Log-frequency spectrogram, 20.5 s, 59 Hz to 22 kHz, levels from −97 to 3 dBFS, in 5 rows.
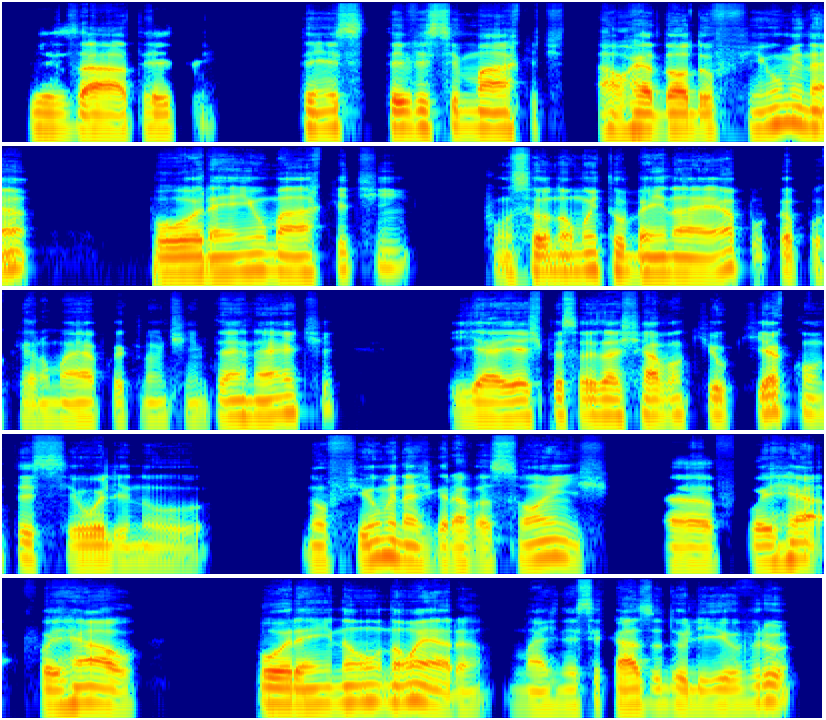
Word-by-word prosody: Exato, 100 -2 +3
e - - +2
aí 95 - -1
tem - - -26 0.4
tem 110 -1 0
esse 110 - -3
teve 110 0 +4
esse 110 +1 -2
marketing 110 -2 +1 0.2
ao - - 0
redor 105 0 +6
do 100 -1 -1
filme, 125 +8 -3
né, 115 - +3 0.6
porém 105 +2 +3
o 120 - -1
marketing 115 +5 -2 0.4
funcionou 110 -1 0
muito 120 0 0
bem 100 -1 +2
na 100 -1 +3
época, 95 0 -1
porque - - -15
era 85 - -7
uma 95 -1 -4
época 95 -2 -4
que - - -30
não 95 0 -10
tinha 95 -1 -14
internet, 105 +6 -2 0.6
e 100 +2 -2
aí 95 +1 +4
as 105 0 +1
pessoas 110 -1 -2
achavam 110 0 +1
que 115 - -7
o - - -5
que - - -2
aconteceu 115 -4 -3
ali 95 -1 -2
no 95 -1 -11 0.5
no 100 -1 -4
filme, 120 +6 -1
nas 100 -5 0
gravações, 100 +6 -3 0.3
hã, 95 -1 +1 0.2
foi 100 0 +2
rea 115 +3 +2 0.2
foi 100 - +2
real, 105 -4 +3 0.6
porém 110 -1 +4
não 115 +2 0
não 120 0 +2
era, 90 0 +1
mas 95 -1 -7
nesse 100 0 -9
caso 100 +1 +2
do 105 0 -3
livro, 105 +5 -3
105 Hz, 170 wpm, -25 LUFS, 100-115 Hz, 0.6 s, redor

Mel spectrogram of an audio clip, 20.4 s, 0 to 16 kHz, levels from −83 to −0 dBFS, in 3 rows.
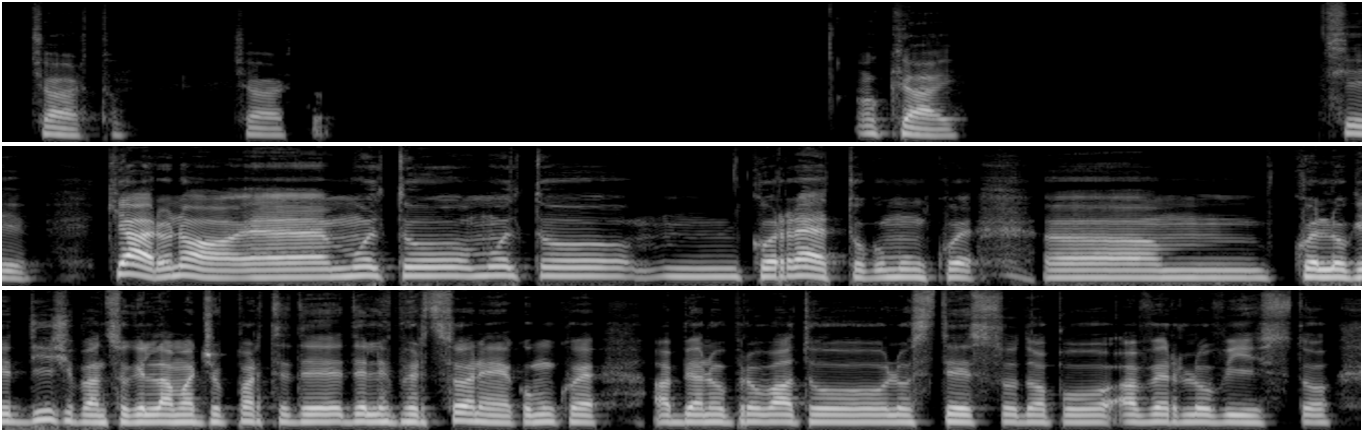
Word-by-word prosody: Certo, 130 -3 -9 0.5
certo. 130 -3 -14 2.6
Okay. 140 -6 -4 1.8
Sì. 150 -4 -7 0.4
Chiaro 220 -8 +6
no, 160 -6 +4
è 160 +2 +4
molto 190 +1 0
molto, 185 -1 -2
mhmm, 175 +2 -7
corretto 175 -2 +2
comunque, 160 0 -3 0.3
uhm, 155 0 -1
quello 165 -1 +4
che 160 -1 -1
dici 180 +1 -1
penso 145 0 0
che 145 - +1
la 150 0 +5
maggior 150 0 +1
parte 155 -1 -2
de 150 +1 +2
delle 155 0 +2
persone 155 0 +1
comunque 145 +1 -1 0.2
abbiano 150 0 0
provato 150 0 +1
lo 150 0 +1
stesso 150 +1 -1
dopo 145 0 -2
averlo 150 0 0
visto. 145 0 -4
155 Hz, 95 wpm, -23 LUFS, 145-165 Hz, 2.6 s, Chiaro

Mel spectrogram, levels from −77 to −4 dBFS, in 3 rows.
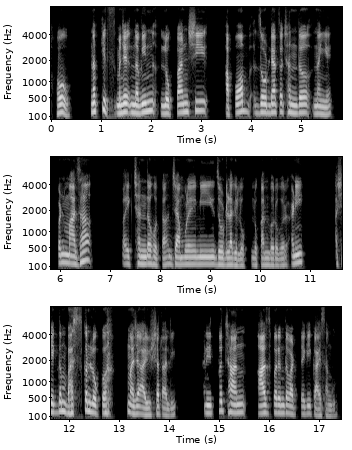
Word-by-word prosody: हो, 160 +2 +1 0.6
नक्कीच. 190 +3 +1
म्हणजे 170 +3 +6
नवीन 170 +5 +4 0.2
लोकांशी 175 +7 +2 0.5
आपोआप 175 +6 +1 0.2
जोडण्याचा 175 +1 +3
छंद 170 -2 +1 0.3
नाही 150 -2 -1
आहे, 145 - -3 0.4
पण 165 +1 -1
माझा 165 +6 +2 0.7
एक 145 -1 -6
छंद 150 -1 -1
होता. 135 -2 -3
ज्यामुळे 140 +1 -1
मी 140 0 0
जोडला 130 -1 0
गेलो 120 -2 -5
लोकांबरोबर 125 -1 -6
आणि 165 +4 +1 0.7
अशी 180 - 0
एकदम 185 +2 0
भसकन 170 +6 +2
लोकं 160 -2 +1 0.5
माझ्या 155 -2 +3
आयुष्यात 130 +2 -1
आली 125 +1 -5 0.6
आणि 160 0 0
इतकं 195 +6 -5
छान 170 0 +3 0.4
आजपर्यंत 165 0 +1
वाटतंय 145 -2 -2
की 155 - -3
काय 120 0 -1
सांगू. 110 -1 -11
155 Hz, 125 wpm, -23 LUFS, 140-175 Hz, 0.7 s, म्हणजे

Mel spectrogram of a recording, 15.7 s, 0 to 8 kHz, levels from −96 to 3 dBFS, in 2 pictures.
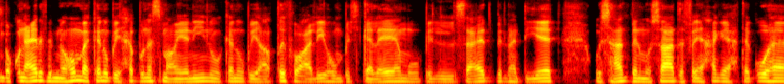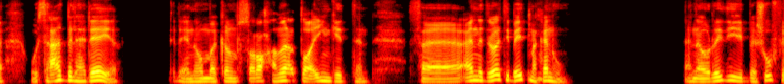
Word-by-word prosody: باكون 125 +2 -1
عارف 135 +3 +5
إن 120 -2 0
هم 135 +4 +3
كانوا 135 +1 -1
بيحبوا 125 +1 -3
ناس 125 +2 -1
معينين، 110 +4 -1
وكانوا 115 +1 -4
بيعطفوا 110 +5 -2
عليهم 110 +2 -2
بالكلام 110 +1 -2
وبال 105 0 -9
ساعات 120 +4 -1
بالماديات 110 +1 0 0.4
وساعات 120 +4 +1
بالمساعدة 120 +1 +2
في 115 - -5
أي 115 - -1
حاجة 125 -2 -3
يحتاجوها 120 +2 0 0.3
وساعات 160 +1 +3
بالهدايا، 140 +1 +4 0.5
لأن 110 0 -5
هم 115 0 0
كانوا 115 +1 -2
بصراحة 120 +2 -1
معطائين 135 -1 +2
جدًا، 115 -3 -6 0.4
فأنا 105 +7 +1
دلوقتي 160 +4 +3
بقيت 160 +2 +2
مكانهم. 135 -7 -1 1.2
أنا 110 -1 -1
already 140 0 0
باشوف 155 +9 -2
115 Hz, 140 wpm, -25 LUFS, 110-130 Hz, 1.2 s, عارف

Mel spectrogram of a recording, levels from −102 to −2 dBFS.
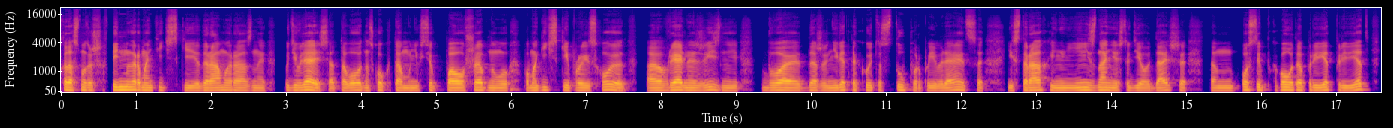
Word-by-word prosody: когда 120 -2 +7
смотришь 115 -1 -3
фильмы 125 0 +6
романтические, 110 -2 -2
драмы 110 +1 +2
разные, 105 -1 -3 0.2
удивляюсь 115 -1 +4
от 95 - -3
того, 110 +3 +3
наскока 105 +1 -4
там 105 -1 0
у - - -3
них 105 -1 -4
всё - - -5
по-волшебному, 110 -3 +2 0.2
по-магически 110 +2 -3
происходит. 110 +1 -1 0.2
А 105 0 +3
в 105 - -6
реальной 115 -2 +5
жизни 105 -3 -4 0.3
бывает 110 -2 +2
даже 105 -1 -2
нередко 115 +3 0
какой-то 110 -2 -5
ступор 120 -4 -5
появляется, 105 +4 -2 0.3
и 105 - -4
страх, 115 +2 +2
и - - 0
не 105 +2 +1
незнание, 115 -1 0
что 105 - -8
делать 100 -1 -3
дальше. 110 0 -2 0.3
Там 100 -1 -3
после 125 +4 -1
п 125 +4 -22
какого-то 120 -2 +3
привет-привет 120 +3 -1
110 Hz, 135 wpm, -24 LUFS, 105-115 Hz, 0.3 s, когда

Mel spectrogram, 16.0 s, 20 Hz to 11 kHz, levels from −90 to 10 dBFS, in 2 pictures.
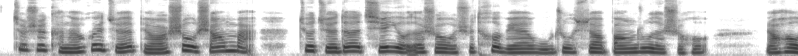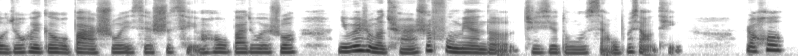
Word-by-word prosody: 就 310 - -2
是 285 -1 -1
可 215 - -5
能 190 +2 +1
会 290 +5 +1
觉 210 -8 -1
得 230 - +2
比 235 - -14
较 165 0 +2
受 245 +5 +3
伤 230 +3 +1
吧。 215 -4 -2 0.4
就 255 - +2
觉 210 -5 +2
得 225 +2 +3
其 215 0 -1
实 220 - +5
有 205 -4 +3
的 190 - +1
时 195 - -5
候 190 -1 +3
我 175 - -1
是 195 - -6
特 225 +3 +1
别 175 -1 +1
无 165 -2 -3
助、 190 +1 -2
需 185 - -5
要 190 -1 +4
帮 180 0 +1
助 200 0 +2
的 175 -2 0
时 160 -1 -6
候， 165 +2 -6 0.5
然 170 - +1
后 200 0 +4
我 170 -2 +1
就 180 +2 -1
会 195 -1 +2
跟 185 +1 +1
我 170 - 0
爸 170 -1 +1
说 180 +2 -2
一 - - -2
些 175 0 -6
事 185 - -3
情。 185 - -8
然 165 - -4
后 190 +1 -1
我 - - -2
爸 180 -1 0
就 185 0 -3
会 180 0 -1
说： 185 0 0 0.4
“你 210 -1 +3
为 255 +4 +7
什 255 - +5
么 180 -2 +4
全 165 0 -1
是 260 +8 +1
负 225 -4 +1
面 175 -3 +3
的 155 +9 -3
这 180 -4 -4
些 170 0 -3
东 155 -1 -5
西 160 - -4
啊？ - - -6
我 - - -2
不 160 +7 -5
想 205 - -3
听。” - - -11 0.6
然 230 - +1
后 280 +1 +2
190 Hz, 280 characters per minute, -22 LUFS, 175-215 Hz, 0.6 s, 为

